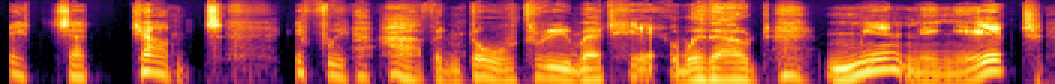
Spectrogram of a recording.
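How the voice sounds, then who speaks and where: A man voicing a coarse, greedy charwoman in a storybook reading, high and scornful. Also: very animated, slow, vocal fry, no room sound, studio quality, full character voice.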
